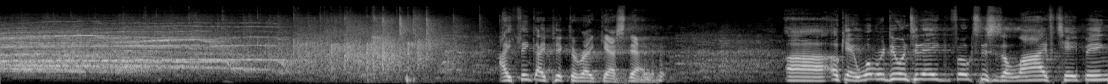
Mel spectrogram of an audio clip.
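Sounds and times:
crowd cheering and clapping: 0.0 - 5.1
shrill whoops and high whistles: 0.2 - 2.6
speech: 5.0 - 6.8, 7.8 - 11.0
laughter: 6.2 - 8.4.

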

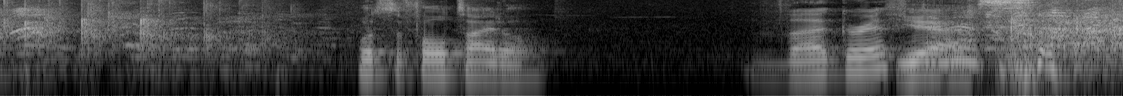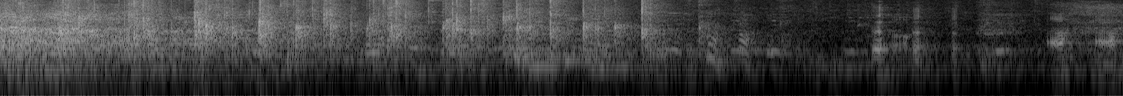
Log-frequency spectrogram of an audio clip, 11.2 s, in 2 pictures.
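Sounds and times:
audience clapping: 0.0 - 1.7, 4.8 - 9.7
speech: 1.8 - 2.8, 3.8 - 5.6
people chuckling: 4.8 - 11.2.

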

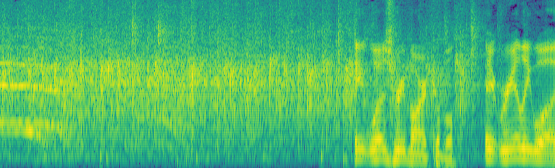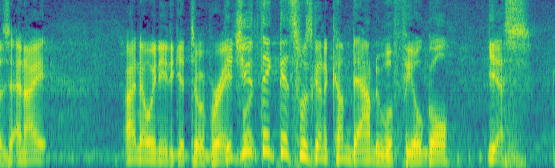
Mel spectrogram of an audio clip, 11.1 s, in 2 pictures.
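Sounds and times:
audience applause: 0.0 - 5.1
speech: 3.6 - 6.2, 6.8 - 10.9.

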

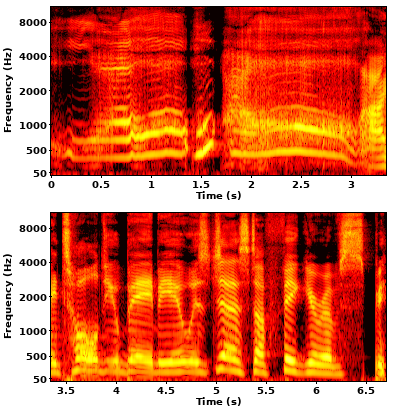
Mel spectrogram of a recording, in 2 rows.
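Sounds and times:
baby crying in a crib: 0.0 - 3.3
speech: 3.3 - 6.6.

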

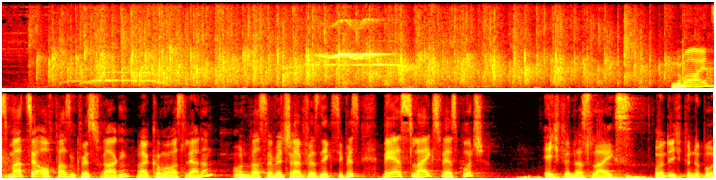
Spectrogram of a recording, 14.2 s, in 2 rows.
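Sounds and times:
audience applause: 0.2 - 7.2
speech: 6.7 - 14.2.

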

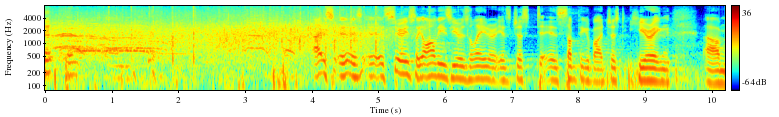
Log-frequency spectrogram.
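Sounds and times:
speech: 0.0 - 0.6, 4.0 - 10.1
crowd applauding: 0.0 - 5.9.

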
